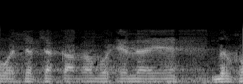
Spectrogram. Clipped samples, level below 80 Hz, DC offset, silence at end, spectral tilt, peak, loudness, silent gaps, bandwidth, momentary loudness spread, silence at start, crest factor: under 0.1%; -44 dBFS; under 0.1%; 0 s; -9 dB/octave; -6 dBFS; -24 LUFS; none; 5.4 kHz; 4 LU; 0 s; 18 dB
